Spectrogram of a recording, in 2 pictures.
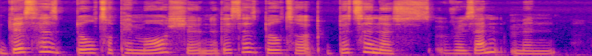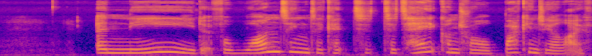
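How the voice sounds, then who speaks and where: A woman speaks very slowly in a dark, mellow tone, her fairly high voice somewhat breathy. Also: ordinary pitch variation. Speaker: tarot reader. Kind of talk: tarot reading.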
